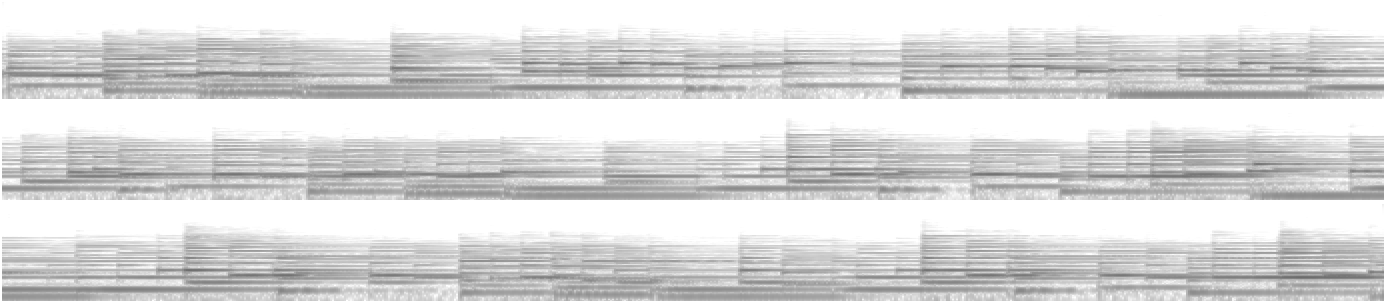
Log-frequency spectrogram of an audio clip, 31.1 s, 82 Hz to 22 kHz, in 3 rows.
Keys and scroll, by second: 12.1-14.2 typing.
